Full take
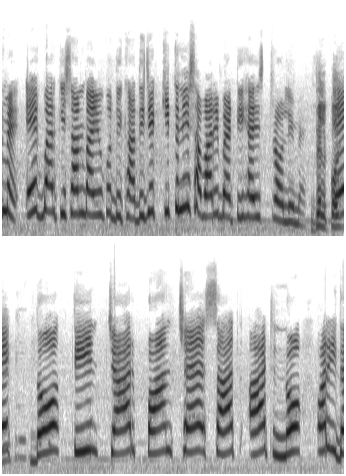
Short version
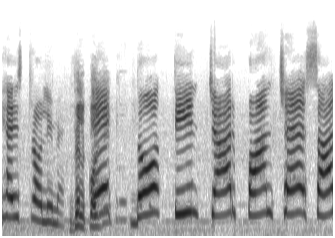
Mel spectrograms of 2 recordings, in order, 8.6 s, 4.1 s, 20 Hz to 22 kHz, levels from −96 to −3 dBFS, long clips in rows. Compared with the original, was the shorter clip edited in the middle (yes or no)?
no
